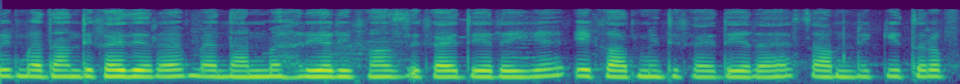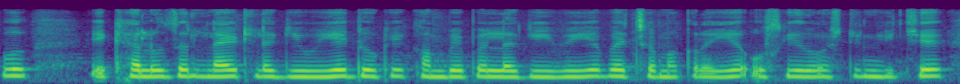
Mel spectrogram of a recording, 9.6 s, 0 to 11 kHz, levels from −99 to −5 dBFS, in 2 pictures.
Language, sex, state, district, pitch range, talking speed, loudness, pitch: Hindi, female, Uttarakhand, Uttarkashi, 205-215 Hz, 275 wpm, -24 LUFS, 210 Hz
